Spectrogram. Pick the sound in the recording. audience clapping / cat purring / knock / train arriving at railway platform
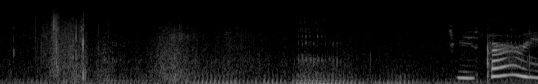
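cat purring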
